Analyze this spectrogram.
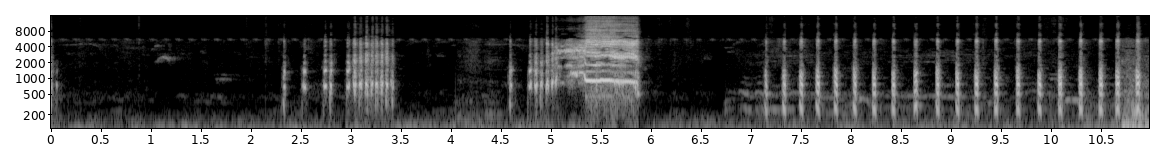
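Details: Rooster crowing in the morning: a brief harsh drawn-out crow near the middle, framed by short bursts and a long run of sharp rapid clucks or pecking taps repeating almost three times a second.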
